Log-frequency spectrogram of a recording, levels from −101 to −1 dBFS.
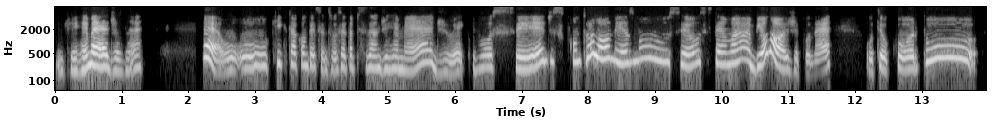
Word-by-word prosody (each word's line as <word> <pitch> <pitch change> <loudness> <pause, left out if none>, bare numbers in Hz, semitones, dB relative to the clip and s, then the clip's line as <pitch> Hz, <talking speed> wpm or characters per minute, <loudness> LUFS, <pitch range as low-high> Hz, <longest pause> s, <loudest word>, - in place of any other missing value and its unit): De 180 +1 -8
remédios, 220 -5 +6
né. 215 +5 -6 0.9
É, 380 -2 +6
o 210 +6 -2
o - - -9
que 280 +3 -5
que - - -33
tá 260 - -1
acontecendo, 240 -7 -6
se - - -21
você 215 +5 -5
tá 230 - -5
precisando 215 +1 -6
de 205 - -7
remédio 200 - -3
é 175 -1 -2
que 195 - -18
você 215 +3 0
descontrolou 365 +5 +2
mesmo 300 +1 -1 0.4
o 305 - -3
seu 260 +1 -2
sistema 290 +4 -1
biológico, 200 - +2
né. 170 - -2 0.5
O - - -7
teu - - -2
corpo 350 - 0
230 Hz, 125 wpm, -23 LUFS, 200-295 Hz, 0.9 s, remédios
